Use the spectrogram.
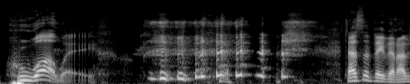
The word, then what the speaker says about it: Huawei: it nobody that can't even people can't even pronounce huawei like i mean like it's huawei that's the thing that i'm sure like xiaomi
